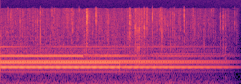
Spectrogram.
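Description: Closing music ending on a sustained ringing chord of a few steady high notes, fading out near the end.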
